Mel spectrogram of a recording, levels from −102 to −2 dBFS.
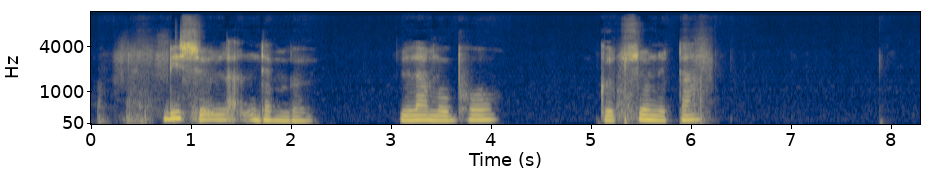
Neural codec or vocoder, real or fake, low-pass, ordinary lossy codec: autoencoder, 48 kHz, 128 numbers a frame, DAC-VAE, trained on Japanese speech; fake; 10.8 kHz; AAC, 48 kbps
